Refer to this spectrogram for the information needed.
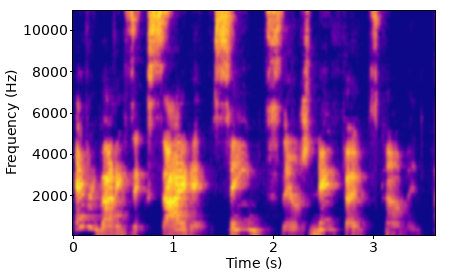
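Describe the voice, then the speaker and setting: In a put-on character voice, a woman speaks high-pitched and raised, projecting at a moderate pace with very wide pitch swings. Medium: read story.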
